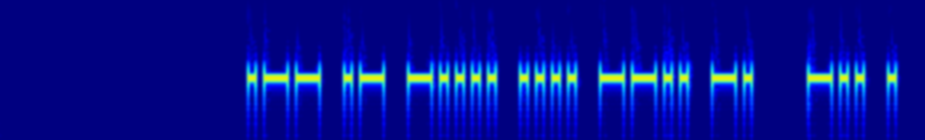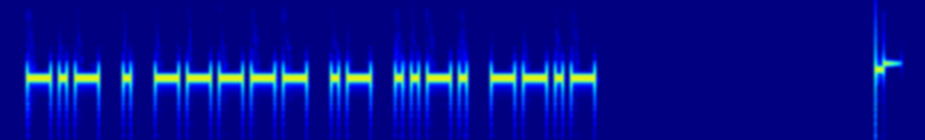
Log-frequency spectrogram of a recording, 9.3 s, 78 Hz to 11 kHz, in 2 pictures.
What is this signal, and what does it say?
Morse code, heard as a keyed tone, about 32 wpm, 700 Hz. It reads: WA6HZN DE KE0AFQ
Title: USA Callsign DE Callsign - 6 Characters - 30wpm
